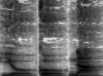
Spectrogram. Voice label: "yokona", concat syllables; Affixing experiment

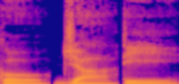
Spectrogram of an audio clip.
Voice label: "kojati", concat syllables; Affixing experiment

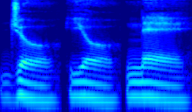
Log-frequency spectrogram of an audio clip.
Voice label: "joyone", concat syllables; Affixing experiment

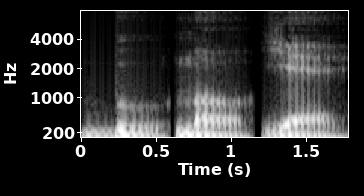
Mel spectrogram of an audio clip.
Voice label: "bumoye", concat syllables; Affixing experiment

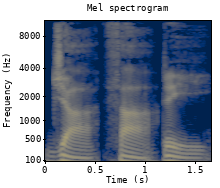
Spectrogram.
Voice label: "jathari", concat syllables; Affixing experiment

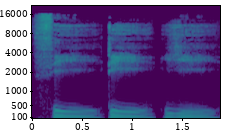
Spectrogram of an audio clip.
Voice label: "thitiyi", concat syllables; Affixing experiment

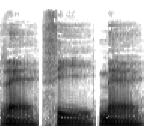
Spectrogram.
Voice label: "rethime", concat syllables; Affixing experiment

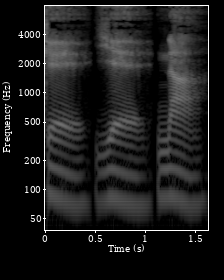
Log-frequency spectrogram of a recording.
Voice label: "keyena", concat syllables; Affixing experiment

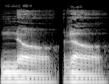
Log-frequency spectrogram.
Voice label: "noro", concat syllables; Affixing experiment

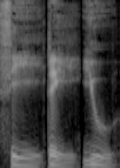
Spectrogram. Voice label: "thiriyu", concat syllables; Affixing experiment

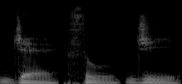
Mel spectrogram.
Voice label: "jethuji", concat syllables; Affixing experiment

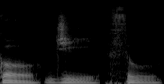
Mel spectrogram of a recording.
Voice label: "kojithu", concat syllables; Affixing experiment

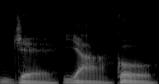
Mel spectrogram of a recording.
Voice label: "jeyako", concat syllables; Affixing experiment

